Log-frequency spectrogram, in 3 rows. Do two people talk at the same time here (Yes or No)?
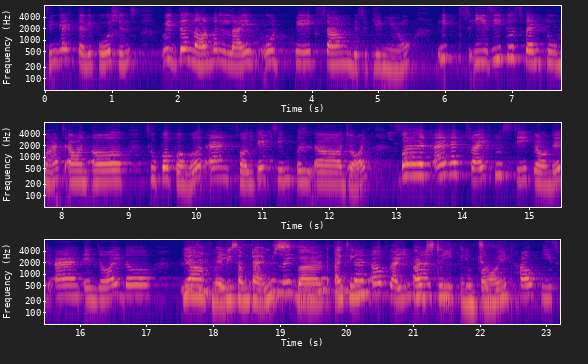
Yes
